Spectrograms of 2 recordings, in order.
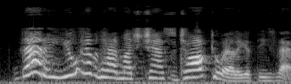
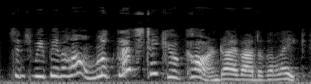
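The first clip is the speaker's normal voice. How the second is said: usual speaking voice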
